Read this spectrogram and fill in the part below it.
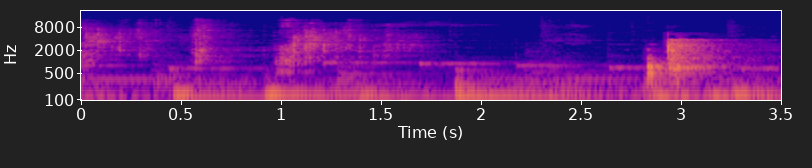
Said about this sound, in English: I'm gonna cut them in half and start using my citrus reamer to just catch as much juice as possible in this quarter cup measure.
